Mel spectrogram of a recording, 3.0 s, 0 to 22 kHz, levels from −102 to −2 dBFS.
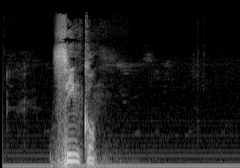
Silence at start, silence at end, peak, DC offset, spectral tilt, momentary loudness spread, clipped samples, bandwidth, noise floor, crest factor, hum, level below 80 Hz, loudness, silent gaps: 0.6 s; 1.4 s; -12 dBFS; under 0.1%; -4 dB/octave; 25 LU; under 0.1%; 16 kHz; -53 dBFS; 22 dB; 60 Hz at -50 dBFS; -48 dBFS; -28 LUFS; none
